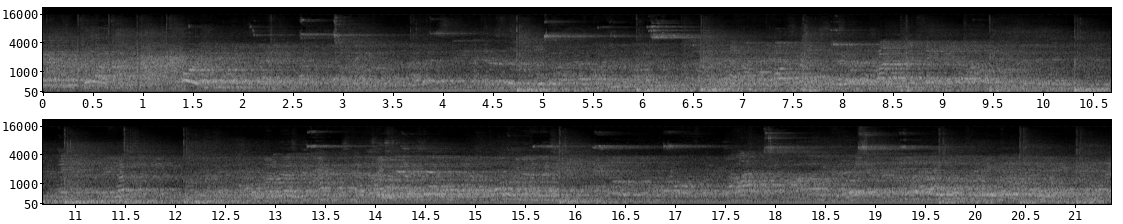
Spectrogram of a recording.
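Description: Echoing gym sound of a basketball game: players' voices and shouts ringing in a large hall, with a basketball bouncing on the hardwood floor, over a steady low hum.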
